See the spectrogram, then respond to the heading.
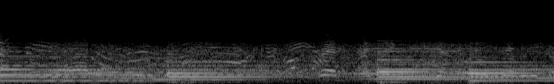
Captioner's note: crowd chattering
